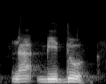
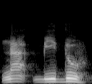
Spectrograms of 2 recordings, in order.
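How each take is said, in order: The two takes are said the same way.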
